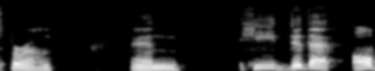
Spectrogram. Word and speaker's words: Barone: I believe that's how it's pronounced. It might be Baroni. I don't think it's Baroni though. I'm pretty sure it's Barone.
